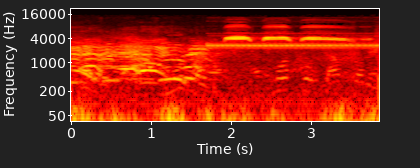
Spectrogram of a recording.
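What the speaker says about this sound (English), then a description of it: "whistle, and that's going to do it." A referee's whistle ends the half at a Latvia vs Spain lacrosse match in Denver, three sharp blasts in quick succession following a commentator's voice, over a crowd murmur.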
